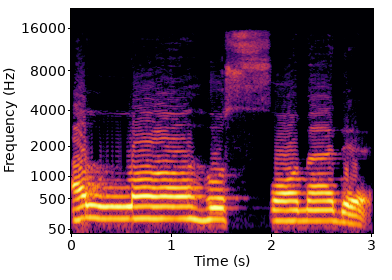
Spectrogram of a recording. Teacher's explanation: Nah, jangan ragu dipantulkan. Kemudian shadnya kasih tebal.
